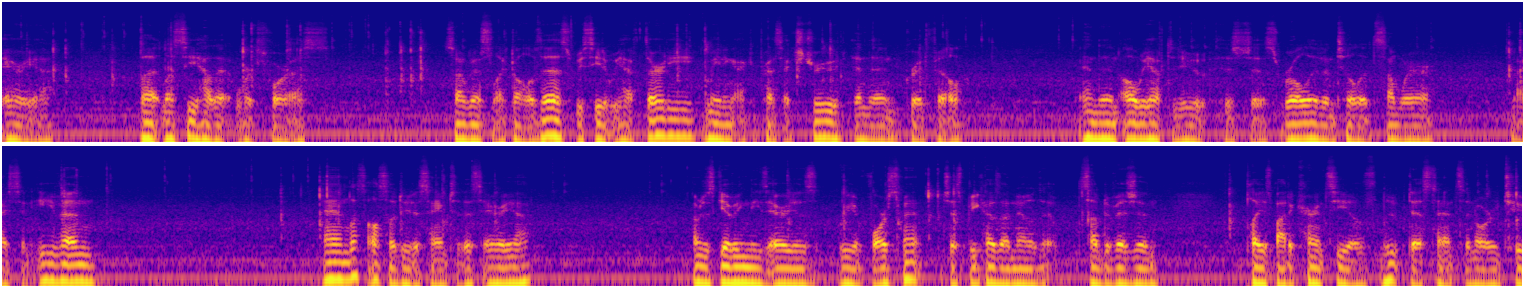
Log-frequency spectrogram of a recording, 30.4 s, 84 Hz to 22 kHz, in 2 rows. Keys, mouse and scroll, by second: 0.3 alt+scroll up 2, 0.5 Tab, 0.5 Right, 0.8 middle click, 1.6-4.0 typing, 3.2 click, 3.5 middle click, 4.4 alt+click, 5.0-6.7 middle drag, 6.6 e, 6.9 right click, 7.0 s, 7.6 click, 8.1 ctrl+f, 8.5 click, 9.3 shift+middle click, 9.6 F9, 11.7 click, 12.0 click, 12.3 click, 15.3 scroll down 1, 15.8 alt+a, 16.0 alt+scroll down 1, 16.3 middle click, 16.9 scroll up 1, 17.1 middle click, 17.8 scroll up 1, 17.9 Tab, 18.1 middle click, 18.3 2, 18.6 click, 19.7 shift+middle click, 20.7 alt+shift+click, 23.2 shift+scroll up 2, 23.9 alt+shift+click, 24.4 q, 24.9 shift+click, 26.0 b, 29.8 shift+click.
